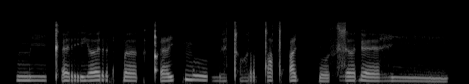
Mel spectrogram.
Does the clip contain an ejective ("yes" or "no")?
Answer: yes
